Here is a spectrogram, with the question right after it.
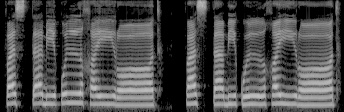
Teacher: یہاں دیکھیے را کے پر کھڑی حرکات ہے تو ہم دو حرکت کے برابر کھینچیں گے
